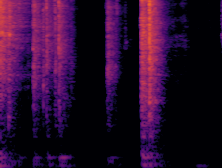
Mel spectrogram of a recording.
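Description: Typing on a computer keyboard: a few quick runs of keystrokes with short silent pauses between them.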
